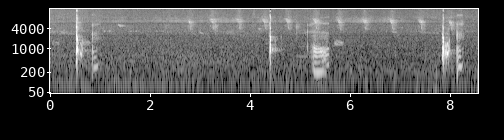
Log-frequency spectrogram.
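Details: Three-banded plover filmed at a dam; the hiccup sound was dubbed in, not made by the bird: three sharp, abrupt hiccup-like catching gulps at roughly four-second intervals in a quiet room.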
